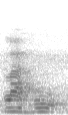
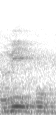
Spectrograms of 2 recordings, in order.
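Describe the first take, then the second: First: The first vowel is an 'a' sound. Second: The first vowel is an 'i' sound. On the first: The speaker calls it right. "Lahu dibaca lah, dibaca fathah" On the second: The speaker calls it wrong. "Enggak lihu, enggak"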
